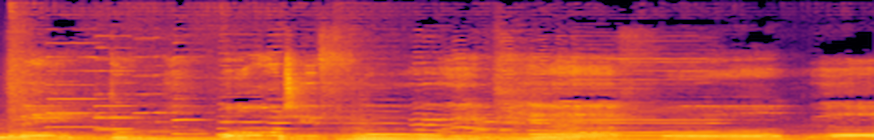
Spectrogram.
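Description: Harmonica solo over a live band accompaniment, the harmonica holding long notes and sliding up into one about two seconds in.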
